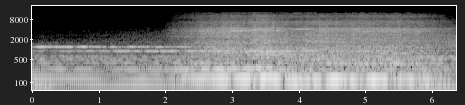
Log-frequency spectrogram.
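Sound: drone flying overhead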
